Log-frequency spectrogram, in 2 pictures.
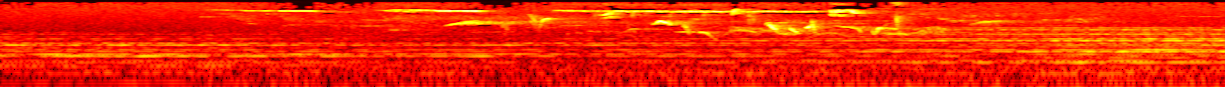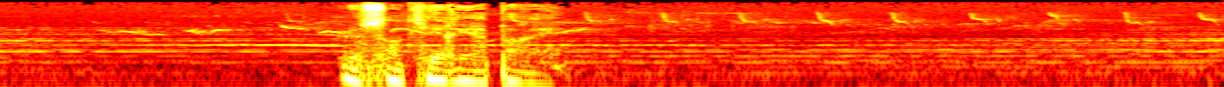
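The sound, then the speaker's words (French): Birds chirp and twitter steadily in the background of a quiet woodland scene, with a calm voice speaking briefly over it and a short burst of rustling noise near the end. “Et vous marchez de nouveau dans le sous-bois, agréable, accompagné du chant des oiseaux.”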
